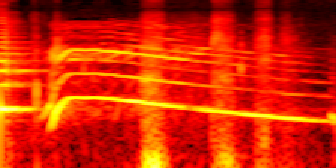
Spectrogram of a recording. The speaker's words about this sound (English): I can't believe we've just got two buzzers for fun.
